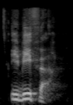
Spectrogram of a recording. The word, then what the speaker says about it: Ibiza: You said Ibiza, like Ibiza? – Correct. – Okay. – Ibiza. I think that's actually how they say it there.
